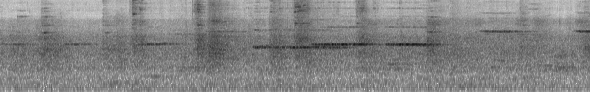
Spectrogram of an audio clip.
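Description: A long goods train of covered wagons rolling slowly past, with a steady low rumble and irregular clicks and clanks from the wheels. Thin high-pitched wheel squeals come in briefly, the longest lasting about a second and a half near the middle.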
